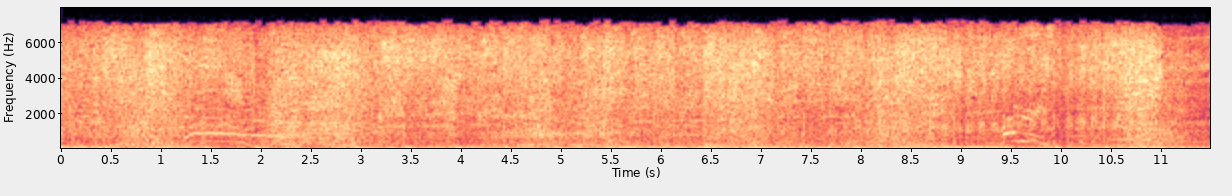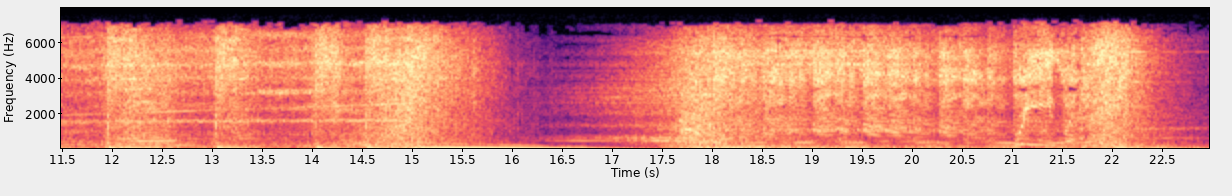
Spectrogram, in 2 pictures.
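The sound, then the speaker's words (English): Car engines rev and roar in an action movie trailer, mixed with dense music, whooshes and voices. A falling engine tone sweeps down near the end. “that was a little trailer from Fast and Furious 6, or Fast 6, Furious 6, whatever it is”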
